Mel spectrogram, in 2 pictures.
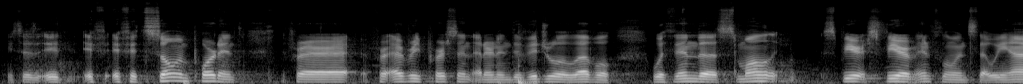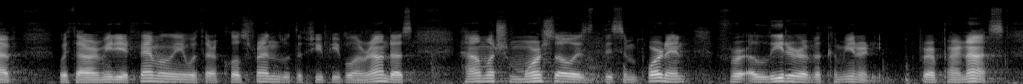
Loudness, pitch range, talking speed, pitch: -22 LUFS, 110-130 Hz, 150 wpm, 120 Hz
